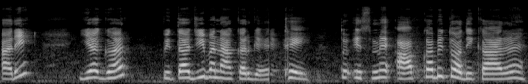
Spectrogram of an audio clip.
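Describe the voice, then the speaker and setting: A woman voicing a heated younger brother, high and pleading. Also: unhurried, fairly bright tone, slight background noise. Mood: accusing. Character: angry young man, a worried younger brother.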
